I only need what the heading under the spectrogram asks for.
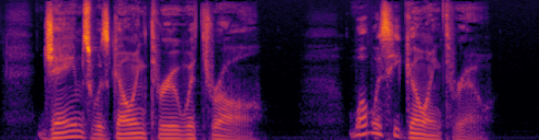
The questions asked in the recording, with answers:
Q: What was he going through?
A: He was going through withdrawal.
